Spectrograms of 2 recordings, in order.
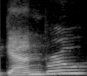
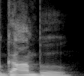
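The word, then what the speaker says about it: Gganbu: And then there was one in the Marvel episode, the Ganbru. Is that how you say it? Ganbru? Ganbru? Oh, Ganbu. Ganbu. Yeah.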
